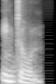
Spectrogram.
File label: "intone", Indian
